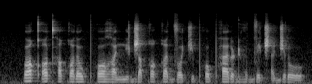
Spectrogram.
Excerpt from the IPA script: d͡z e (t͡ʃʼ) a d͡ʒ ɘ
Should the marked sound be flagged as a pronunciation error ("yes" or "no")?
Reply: no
